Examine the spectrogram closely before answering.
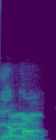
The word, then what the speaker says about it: Heirat: Heirat. Ah, okay. But it was so funny. We had like 6 or 7 comments from South America, and they all said heirat.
